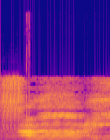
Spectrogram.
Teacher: Ain itu datar saja. Tapi dia mengalir ke dalam. Dia lebih dalam daripada huruf ha.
